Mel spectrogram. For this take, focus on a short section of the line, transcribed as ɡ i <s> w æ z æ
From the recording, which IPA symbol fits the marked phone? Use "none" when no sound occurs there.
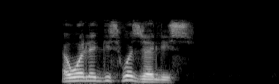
s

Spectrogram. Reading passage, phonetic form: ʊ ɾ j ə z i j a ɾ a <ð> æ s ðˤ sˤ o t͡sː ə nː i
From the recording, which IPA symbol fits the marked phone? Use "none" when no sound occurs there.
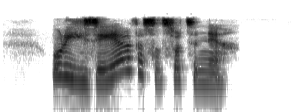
θ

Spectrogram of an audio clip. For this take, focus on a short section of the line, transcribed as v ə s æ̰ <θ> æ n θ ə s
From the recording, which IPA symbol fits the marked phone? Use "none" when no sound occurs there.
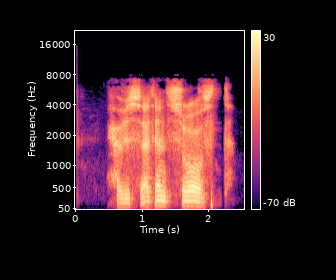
θ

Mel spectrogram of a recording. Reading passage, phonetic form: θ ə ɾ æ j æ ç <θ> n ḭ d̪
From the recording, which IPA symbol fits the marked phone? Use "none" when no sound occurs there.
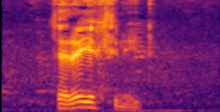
θ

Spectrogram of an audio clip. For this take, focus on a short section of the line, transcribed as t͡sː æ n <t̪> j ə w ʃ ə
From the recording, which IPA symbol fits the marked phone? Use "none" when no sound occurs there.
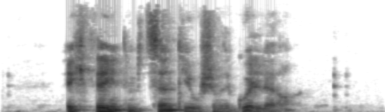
t̪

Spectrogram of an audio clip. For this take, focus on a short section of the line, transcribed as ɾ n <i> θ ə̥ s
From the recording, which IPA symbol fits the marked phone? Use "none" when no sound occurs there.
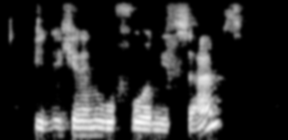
i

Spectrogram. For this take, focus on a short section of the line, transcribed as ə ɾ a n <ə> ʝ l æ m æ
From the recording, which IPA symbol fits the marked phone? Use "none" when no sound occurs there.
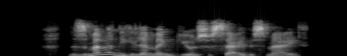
ə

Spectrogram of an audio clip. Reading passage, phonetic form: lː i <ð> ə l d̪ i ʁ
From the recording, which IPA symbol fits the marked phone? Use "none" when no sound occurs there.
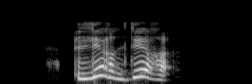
ʁ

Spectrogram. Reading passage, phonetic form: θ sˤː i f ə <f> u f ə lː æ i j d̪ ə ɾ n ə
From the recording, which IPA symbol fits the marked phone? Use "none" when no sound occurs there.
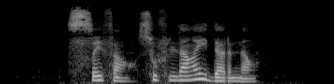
s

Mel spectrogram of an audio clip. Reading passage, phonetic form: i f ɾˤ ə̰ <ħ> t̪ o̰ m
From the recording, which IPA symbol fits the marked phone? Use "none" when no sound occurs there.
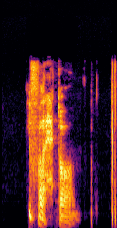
ħ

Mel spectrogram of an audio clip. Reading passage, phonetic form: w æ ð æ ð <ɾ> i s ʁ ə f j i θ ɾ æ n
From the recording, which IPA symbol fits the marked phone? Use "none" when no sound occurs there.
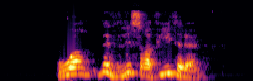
l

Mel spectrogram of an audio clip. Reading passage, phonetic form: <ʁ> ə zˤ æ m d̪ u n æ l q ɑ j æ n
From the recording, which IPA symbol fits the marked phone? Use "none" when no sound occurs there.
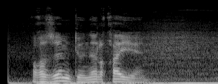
ʁ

